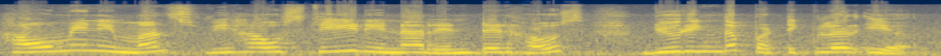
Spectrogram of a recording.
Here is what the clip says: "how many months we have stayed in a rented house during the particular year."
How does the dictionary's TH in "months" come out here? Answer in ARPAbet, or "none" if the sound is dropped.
T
